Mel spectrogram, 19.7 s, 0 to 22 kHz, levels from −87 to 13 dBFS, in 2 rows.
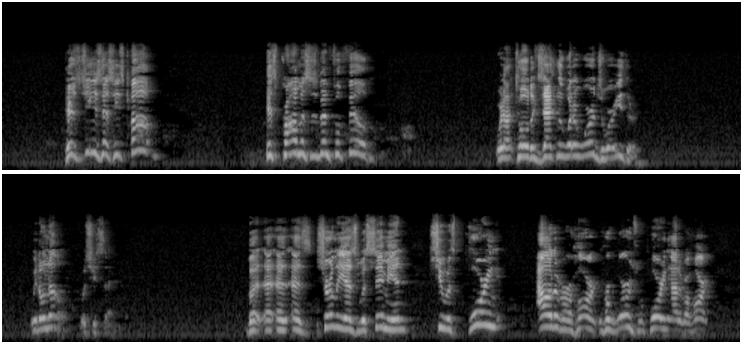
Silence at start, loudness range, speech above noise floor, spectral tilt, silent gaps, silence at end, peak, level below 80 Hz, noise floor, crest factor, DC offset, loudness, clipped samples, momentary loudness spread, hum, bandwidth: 0.85 s; 12 LU; 42 dB; -1.5 dB/octave; none; 0.45 s; 0 dBFS; -82 dBFS; -66 dBFS; 26 dB; under 0.1%; -22 LUFS; under 0.1%; 15 LU; none; 9.4 kHz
